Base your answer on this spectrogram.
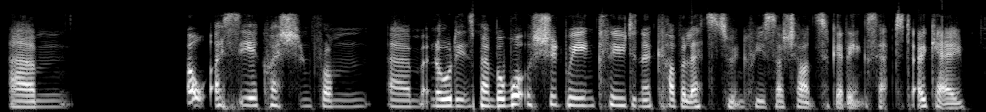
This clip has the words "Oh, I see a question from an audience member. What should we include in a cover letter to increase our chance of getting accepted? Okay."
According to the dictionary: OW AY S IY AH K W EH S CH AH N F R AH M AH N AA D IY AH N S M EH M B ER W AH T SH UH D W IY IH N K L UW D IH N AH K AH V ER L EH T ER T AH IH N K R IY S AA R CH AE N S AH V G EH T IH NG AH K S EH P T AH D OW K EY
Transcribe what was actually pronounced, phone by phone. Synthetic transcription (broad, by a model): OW AY S IY AH K W EH S CH AH N F R AH M AH N AA D IY AH N S M EH M B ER W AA T SH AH D W IY IH N K L UW D IH N AH K AH V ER L EH T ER T AH IH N K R IY S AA CH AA N S AH V G EH T IH NG AH K S EH P T AH D OW K EY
